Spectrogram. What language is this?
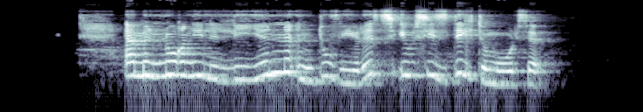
Kabyle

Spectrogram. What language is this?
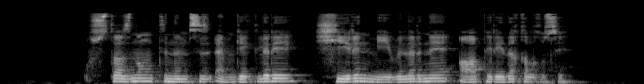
Uyghur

